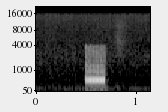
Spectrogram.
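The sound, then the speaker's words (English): A telephone dialing tone: one short, steady beep lasting about a fifth of a second, alone against silence. “Come on, I'm going to dial him in.”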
